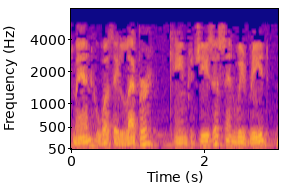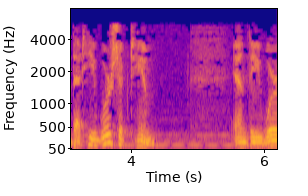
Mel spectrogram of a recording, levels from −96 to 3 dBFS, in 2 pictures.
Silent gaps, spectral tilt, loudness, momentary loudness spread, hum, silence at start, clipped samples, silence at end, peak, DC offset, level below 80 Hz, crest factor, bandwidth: none; -9.5 dB/octave; -19 LUFS; 18 LU; none; 0 s; under 0.1%; 0 s; -2 dBFS; under 0.1%; -48 dBFS; 18 dB; 5.8 kHz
